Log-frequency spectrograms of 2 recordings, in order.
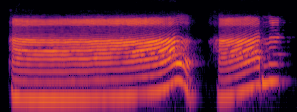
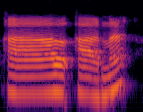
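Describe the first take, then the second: First: The first vowel is drawn out long. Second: The first vowel is short. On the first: It asks a question. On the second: It is a plain statement.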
